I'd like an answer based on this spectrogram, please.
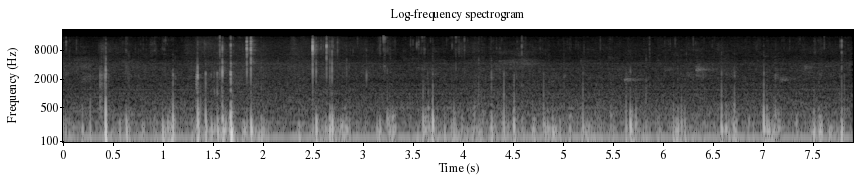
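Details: Yorkie puppy named Blue gnawing on a dried bunny ear inside, producing a steady run of short crunches and sharp clicking bites over a low constant hum.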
